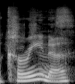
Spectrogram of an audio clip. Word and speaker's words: Karenna: wanted but not the pronunciation this and the pronunciation so Karina both yes but you know I've got a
